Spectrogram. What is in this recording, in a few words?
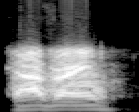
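radio bot response cover request, swat; agents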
